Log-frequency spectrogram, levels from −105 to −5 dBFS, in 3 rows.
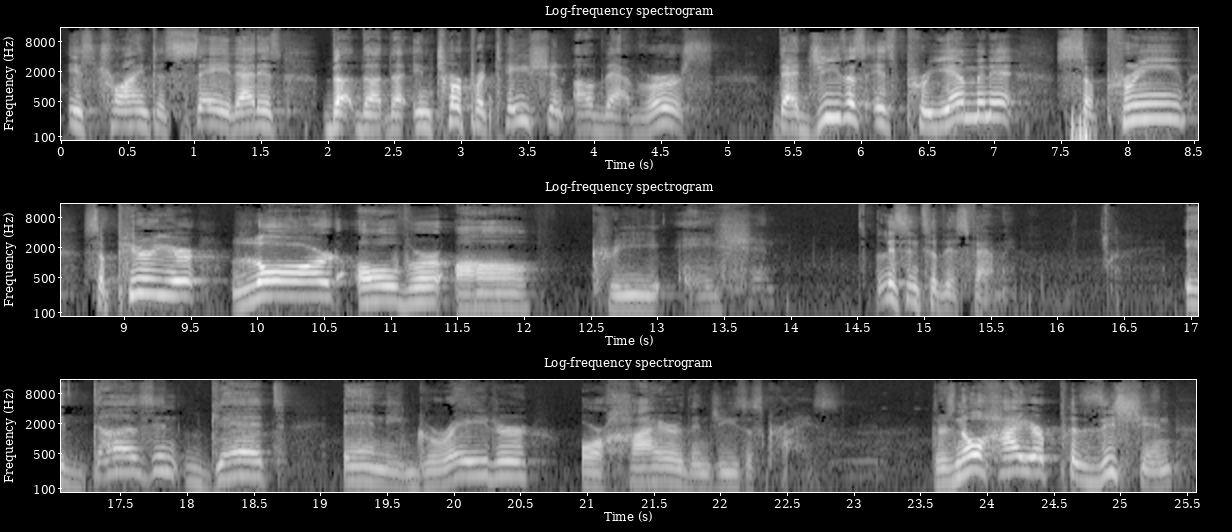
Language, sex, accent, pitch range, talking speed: English, male, American, 155-245 Hz, 95 wpm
